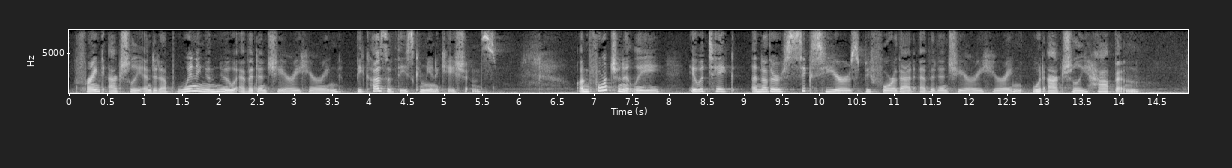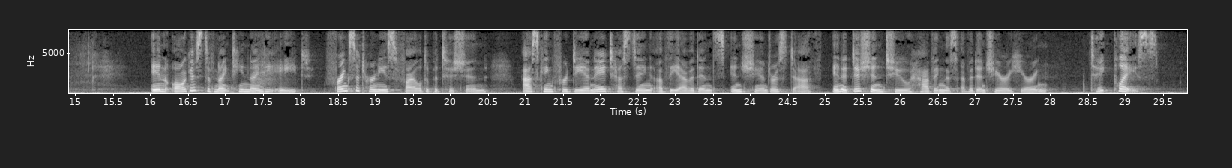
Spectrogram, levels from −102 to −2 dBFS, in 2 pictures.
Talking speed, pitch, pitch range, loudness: 110 wpm, 200 Hz, 180-220 Hz, -21 LUFS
